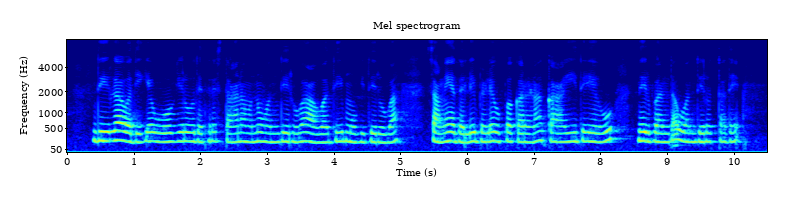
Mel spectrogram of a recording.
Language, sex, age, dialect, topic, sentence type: Kannada, female, 18-24, Mysore Kannada, banking, statement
